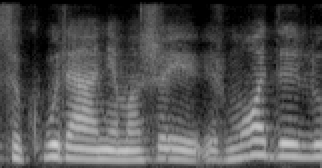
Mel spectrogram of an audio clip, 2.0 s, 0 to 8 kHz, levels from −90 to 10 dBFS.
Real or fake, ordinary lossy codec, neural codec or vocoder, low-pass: fake; AAC, 32 kbps; codec, 24 kHz, 0.5 kbps, DualCodec; 7.2 kHz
